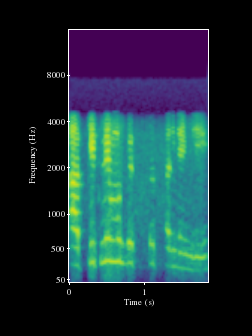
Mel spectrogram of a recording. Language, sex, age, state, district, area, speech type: Hindi, female, 18-30, Uttar Pradesh, Mau, urban, conversation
